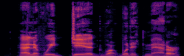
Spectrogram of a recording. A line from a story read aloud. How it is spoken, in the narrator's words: grumbled a bass tone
